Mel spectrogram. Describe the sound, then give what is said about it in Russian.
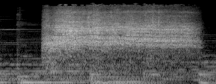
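A large grey goose hisses angrily at a chick in one long, breathy burst lasting about a second and a half, loud, with no talking over it. “Большой серый гусь сердито посмотрел на цыпленка и зашипел.”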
